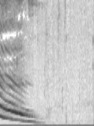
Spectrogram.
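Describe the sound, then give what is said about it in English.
A single short cat meow, a clear, bright cry that slides steadily downward in pitch and fades within a second, followed by quiet with a steady low hum underneath. “I'm a vegetarian cat.”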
